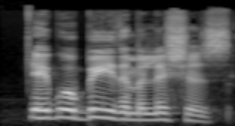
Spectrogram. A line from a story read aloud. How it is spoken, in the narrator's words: answered Captain Wissam with his hoarse, sarcastic laugh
